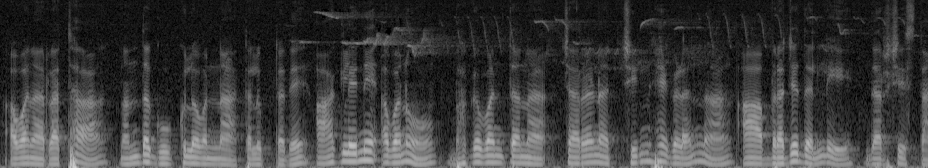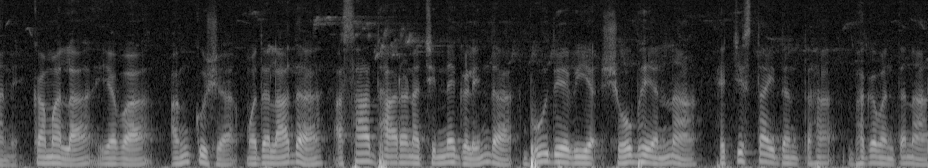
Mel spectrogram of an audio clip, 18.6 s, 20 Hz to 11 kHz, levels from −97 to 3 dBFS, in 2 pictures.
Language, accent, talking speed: Kannada, native, 75 wpm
